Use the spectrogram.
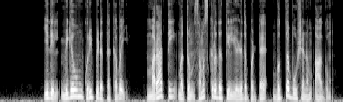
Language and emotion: Tamil, neutral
